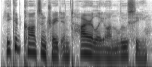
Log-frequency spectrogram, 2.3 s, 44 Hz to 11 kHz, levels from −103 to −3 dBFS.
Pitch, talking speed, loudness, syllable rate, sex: 120 Hz, 160 wpm, -20 LUFS, 6.0 syllables/s, male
